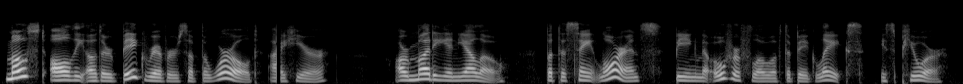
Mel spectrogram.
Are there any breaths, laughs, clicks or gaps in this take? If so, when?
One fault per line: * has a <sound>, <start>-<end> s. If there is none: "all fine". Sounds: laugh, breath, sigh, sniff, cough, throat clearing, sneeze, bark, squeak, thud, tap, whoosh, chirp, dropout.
* has a dropout, 2.8-2.8 s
